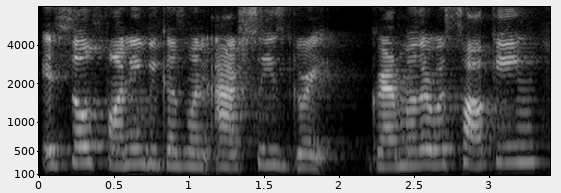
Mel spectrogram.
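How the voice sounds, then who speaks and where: A woman's voice: high-pitched, steady tone, moderate pace, bright, forceful tone. A young woman working as a psychic medium, casually relaying messages from the dead with frequent laughter. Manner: laughing, relaying spirit messages in quoted voices. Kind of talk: live mediumship reading, casual.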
